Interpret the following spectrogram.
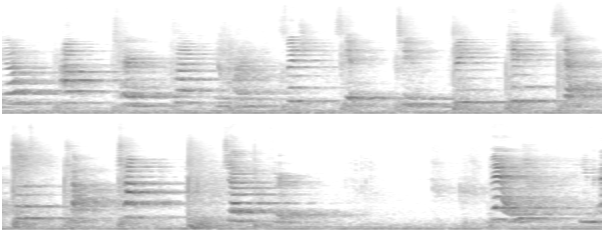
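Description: Thumps and taps of a dancer's soft shoes landing on a studio floor during an Irish dance reel step, with a sharp thud about eight seconds in, under a voice talking or calling rhythmically.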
